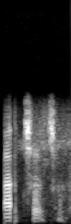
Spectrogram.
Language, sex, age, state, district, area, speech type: Bengali, male, 18-30, West Bengal, Uttar Dinajpur, rural, conversation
